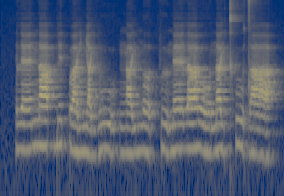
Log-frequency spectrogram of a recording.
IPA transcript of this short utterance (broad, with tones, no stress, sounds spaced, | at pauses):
l ɛː˩˧ n aː˧ p̚ b e˧ k̚ ʋ a˩˧ j ɲ a˩ j l uː˥˨ | ŋ a˩˧ j ŋ ɤː˧˩ t̚ f ɯː˧˩ ŋ ɛː˧ l aː˧˥ ʋ oː˩ n a˥˨ j kʰ uː˥˨ d aː˧˩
